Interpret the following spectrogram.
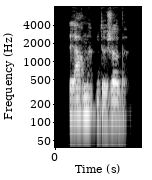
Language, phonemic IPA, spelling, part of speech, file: French, /ʒɔb/, Job, proper noun, LL-Q150 (fra)-Job.wav
- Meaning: Job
